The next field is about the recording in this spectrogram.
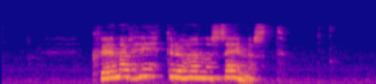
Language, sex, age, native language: Icelandic, female, 40-49, Icelandic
